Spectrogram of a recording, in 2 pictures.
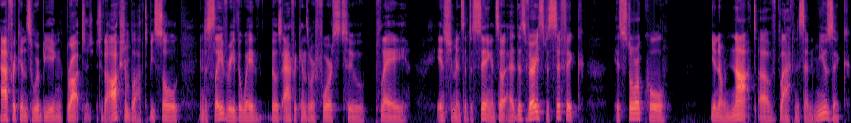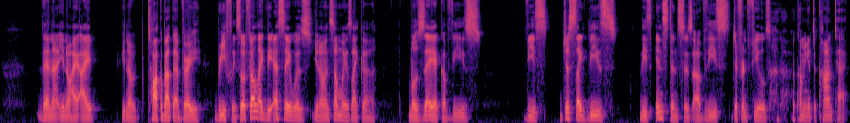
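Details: Adult man who stutters, describing mainly glottal blocks (often silent) as well as repetitions; stuttering in an interview; stuttering.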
